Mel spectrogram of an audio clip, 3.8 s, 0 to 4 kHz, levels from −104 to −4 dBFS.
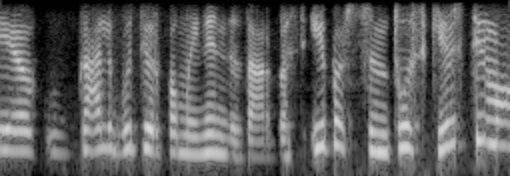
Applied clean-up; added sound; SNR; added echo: neural mask model Resemble Enhance denoiser.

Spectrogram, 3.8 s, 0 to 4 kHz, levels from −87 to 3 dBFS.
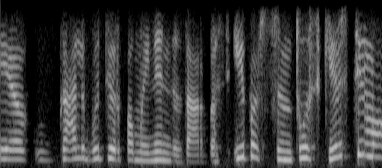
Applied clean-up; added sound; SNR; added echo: none; none; none; none.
